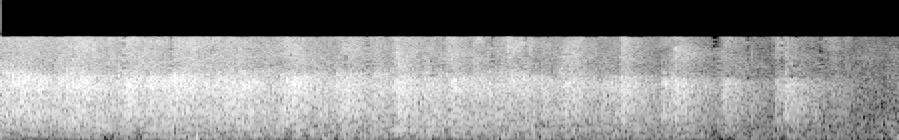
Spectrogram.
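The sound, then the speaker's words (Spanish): A crowd at a recognition ceremony applauds a representation of the Patronato Nacional de Ciegos, with dense, steady clapping that holds strong throughout, then thins slightly toward the end, with a few sharper individual claps standing out. “Aplauso.”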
